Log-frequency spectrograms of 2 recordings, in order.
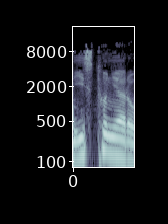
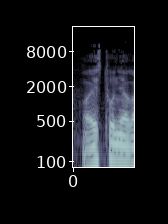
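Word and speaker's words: Estonia: 그분이 발음을 이스토니아라고 하더라고요. 현지 발음에 충실하게. 그래서 그렇군요. 그 저희 세월호는 그쪽에 가니까 사람들이 다 10월이라고 부르더라고요. 네네. 자꾸 세월로 교정을 시켜줬는데 저희도 마찬가지로 에스토니아가 아니라 이스토니아라고 부르기로 서로 존중하는 차원에서.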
